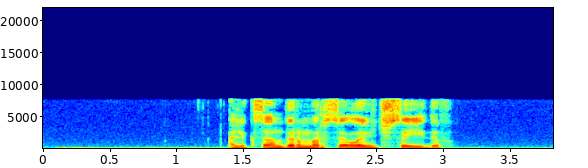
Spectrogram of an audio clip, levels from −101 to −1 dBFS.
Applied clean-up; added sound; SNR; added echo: none; none; none; none.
